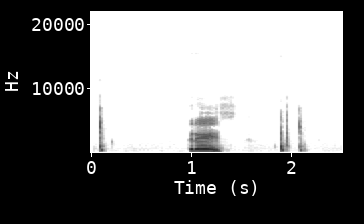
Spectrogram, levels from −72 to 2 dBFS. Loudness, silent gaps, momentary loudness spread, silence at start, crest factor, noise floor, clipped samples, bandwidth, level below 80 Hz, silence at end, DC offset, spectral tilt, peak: -19 LUFS; none; 16 LU; 0.1 s; 20 dB; -66 dBFS; under 0.1%; 7.8 kHz; -80 dBFS; 0.4 s; under 0.1%; -3 dB/octave; 0 dBFS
